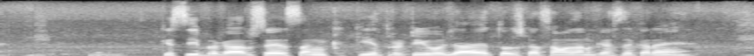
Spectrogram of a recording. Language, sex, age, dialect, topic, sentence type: Hindi, male, 18-24, Kanauji Braj Bhasha, banking, statement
